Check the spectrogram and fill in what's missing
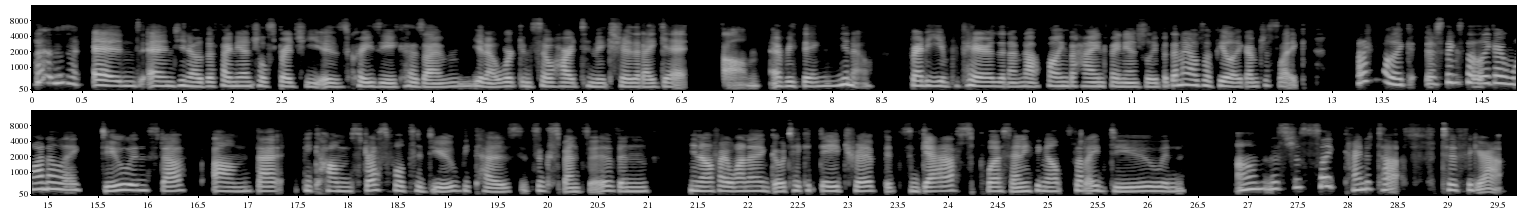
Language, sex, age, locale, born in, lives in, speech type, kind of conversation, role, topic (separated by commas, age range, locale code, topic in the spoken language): English, female, 20-24, en-US, United States, United States, conversation, advice, user, How can I balance saving for the future while still enjoying life?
